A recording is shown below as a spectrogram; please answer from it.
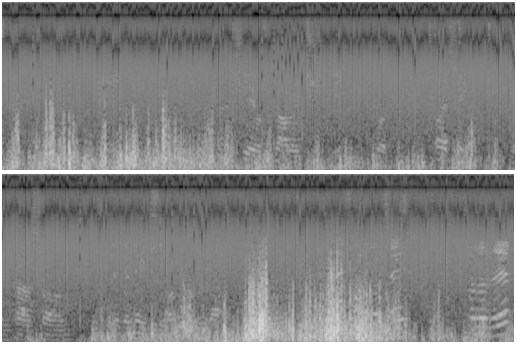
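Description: A man talking, the words indistinct, with a pause in the middle and a louder stretch of speech near the end.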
